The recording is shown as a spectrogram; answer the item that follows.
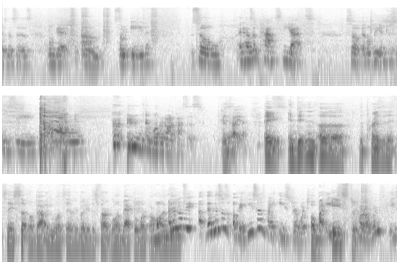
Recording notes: sorry about the technical difficulties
